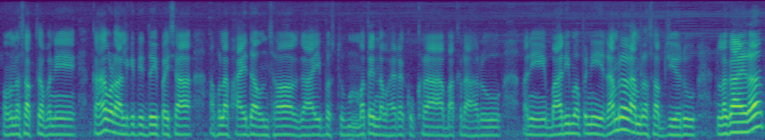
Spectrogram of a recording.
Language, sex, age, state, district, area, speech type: Nepali, male, 45-60, West Bengal, Darjeeling, rural, spontaneous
